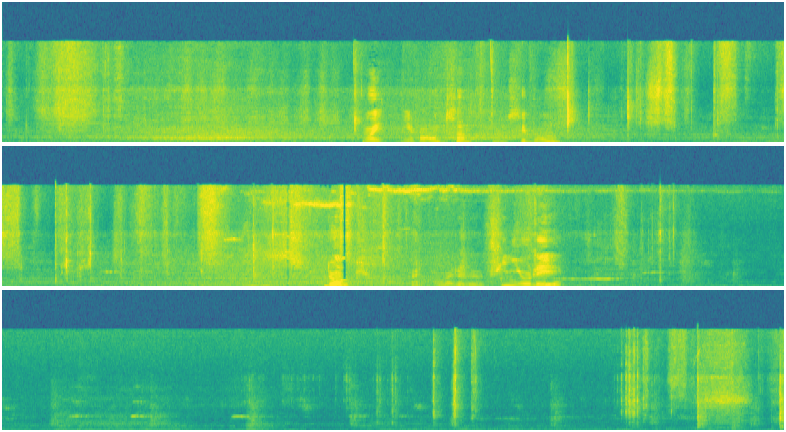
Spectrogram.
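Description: Stiff paper rustles and taps softly as hands handle it.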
